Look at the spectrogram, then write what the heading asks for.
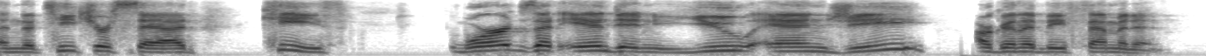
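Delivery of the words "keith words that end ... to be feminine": ordinary talk, nothing marked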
